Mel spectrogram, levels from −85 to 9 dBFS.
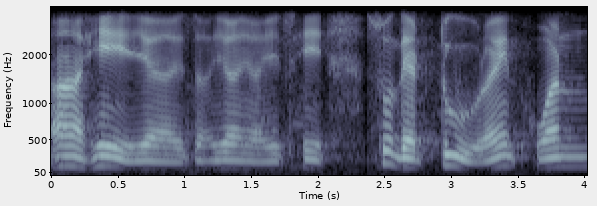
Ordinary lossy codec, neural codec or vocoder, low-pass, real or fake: none; none; 3.6 kHz; real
